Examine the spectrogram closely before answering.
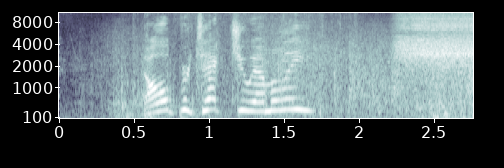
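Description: A young girl cries out in alarm.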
